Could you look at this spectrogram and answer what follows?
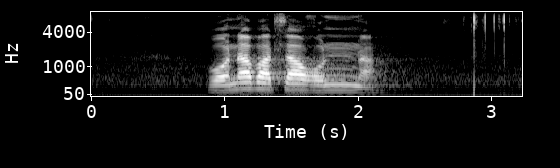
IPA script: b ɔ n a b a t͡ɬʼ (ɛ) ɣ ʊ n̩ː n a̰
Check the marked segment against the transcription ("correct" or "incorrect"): incorrect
